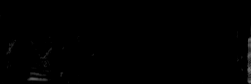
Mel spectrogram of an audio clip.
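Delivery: slow, whispered "I knew I could do it"; to himself. Acted. Goblin whispering to himself while holding the wand reverently. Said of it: "to himself he goes".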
